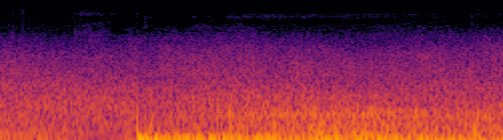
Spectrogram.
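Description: A loud explosion booms out nearby and rumbles as it echoes off buildings.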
